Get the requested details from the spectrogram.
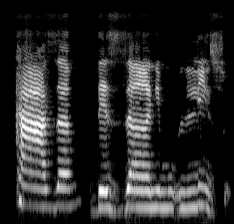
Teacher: quando a consoante s aparece no meio das palavras em posição intervocálica ou seja entre duas vogais assumir a pronúncia z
